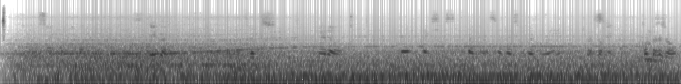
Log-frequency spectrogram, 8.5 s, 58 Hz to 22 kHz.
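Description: Inside the cockpit of an Airbus A350 rolling on the runway for an automatic take-off: a loud, steady low rumble of the engines and the run along the runway, with faint voices over it.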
